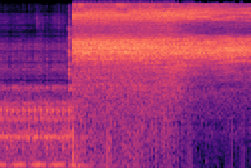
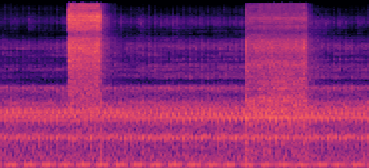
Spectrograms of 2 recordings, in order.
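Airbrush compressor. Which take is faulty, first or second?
first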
